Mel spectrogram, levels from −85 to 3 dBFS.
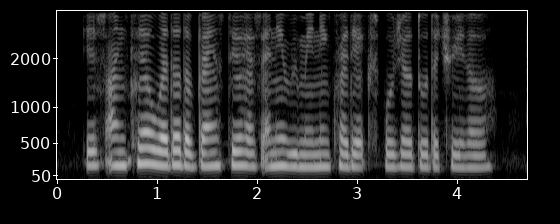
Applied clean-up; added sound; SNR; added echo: none; none; none; none.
